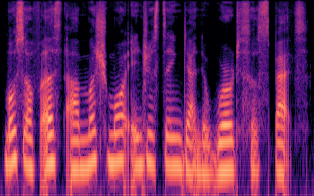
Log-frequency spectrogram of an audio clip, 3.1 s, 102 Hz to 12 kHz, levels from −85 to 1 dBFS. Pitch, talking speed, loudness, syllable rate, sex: 210 Hz, 210 wpm, -20 LUFS, 5.4 syllables/s, female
